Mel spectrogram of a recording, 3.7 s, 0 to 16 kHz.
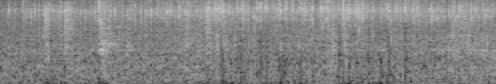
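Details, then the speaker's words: Newly built mountain bike with a SRAM X7 rear derailleur after B-screw adjustment: only a soft, steady chain whir with no clatter or skipping; it shifts all the way down without going over, nice and quiet. "See how quiet? Burn. And that goes all the way down without going over. See, that's nice and quiet."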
